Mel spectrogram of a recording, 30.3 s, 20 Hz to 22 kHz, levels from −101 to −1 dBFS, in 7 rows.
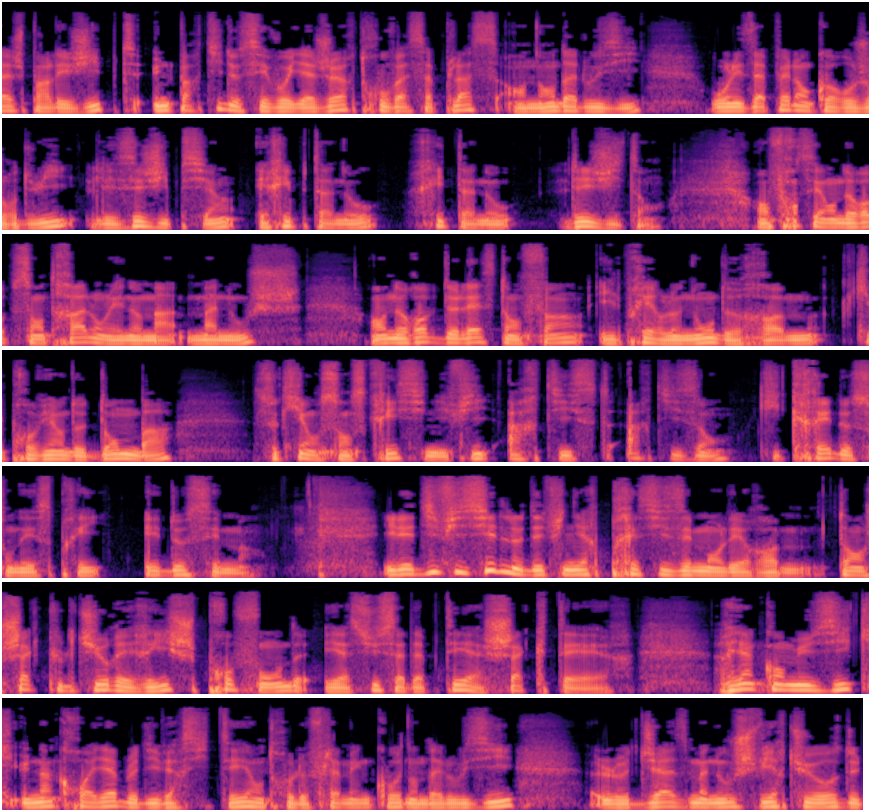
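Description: The audio jumps forward at 8.30 s and again at 9.44 s. These are compressed frames skipped, dropping roughly 70 ms and then 50 ms of audio, which fits a few lost 23.2 ms frames.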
